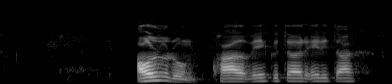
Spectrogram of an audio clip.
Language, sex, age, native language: Icelandic, male, 15, Icelandic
